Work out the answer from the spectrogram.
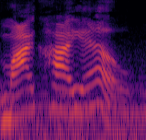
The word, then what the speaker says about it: Michael: My name is Mike Kyle. I have the biblical pronunciation of the archangel Michael who means defender of mankind.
